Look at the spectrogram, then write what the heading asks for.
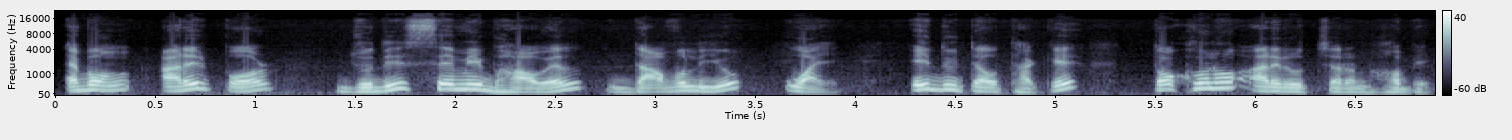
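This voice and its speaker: A man's voice: fairly high pitch, expressive, mellow, no echo. Bangladeshi man drilling English words. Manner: drills words by repeating them slowly and clearly. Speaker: English teacher, academy founder. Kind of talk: spoken English lesson.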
